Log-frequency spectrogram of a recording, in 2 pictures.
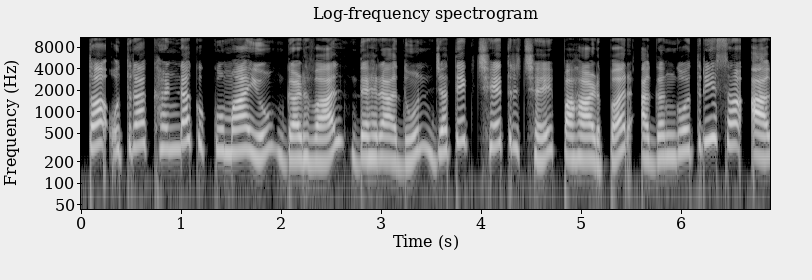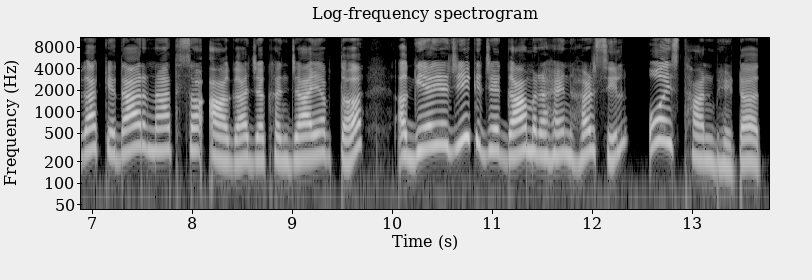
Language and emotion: Maithili, neutral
